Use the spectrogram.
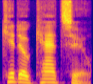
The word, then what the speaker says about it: Kit Kat: tea grape and wasabi the Japanese pronounce Kit Kat like Kido katsu which sounds like you are sure to pass in Japanese and so they make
